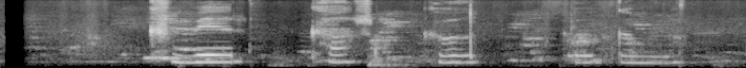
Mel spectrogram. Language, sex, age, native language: Icelandic, female, 9, Icelandic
